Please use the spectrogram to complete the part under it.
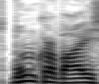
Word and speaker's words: Wong Kar-wai: Net als Wong Kar-wai 2046, zeg ik dat goed? – Ja.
